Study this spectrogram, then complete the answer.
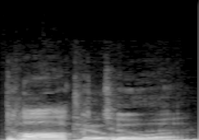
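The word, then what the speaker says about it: Talk Tuah: Because I was just like, oh, talk rhymes with hawk. I didn't even get Tua. like talk to her.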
